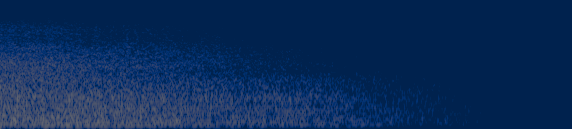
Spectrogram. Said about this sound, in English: You're listening to Ocean Waves in Hawaii.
